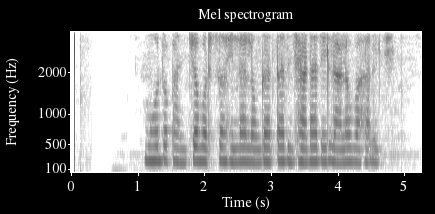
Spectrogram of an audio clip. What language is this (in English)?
Odia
